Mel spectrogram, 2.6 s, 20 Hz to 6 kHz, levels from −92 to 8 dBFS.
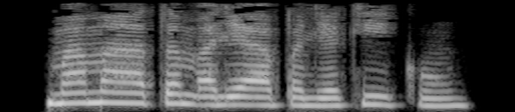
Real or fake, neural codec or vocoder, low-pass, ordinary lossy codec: real; none; 5.4 kHz; MP3, 24 kbps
